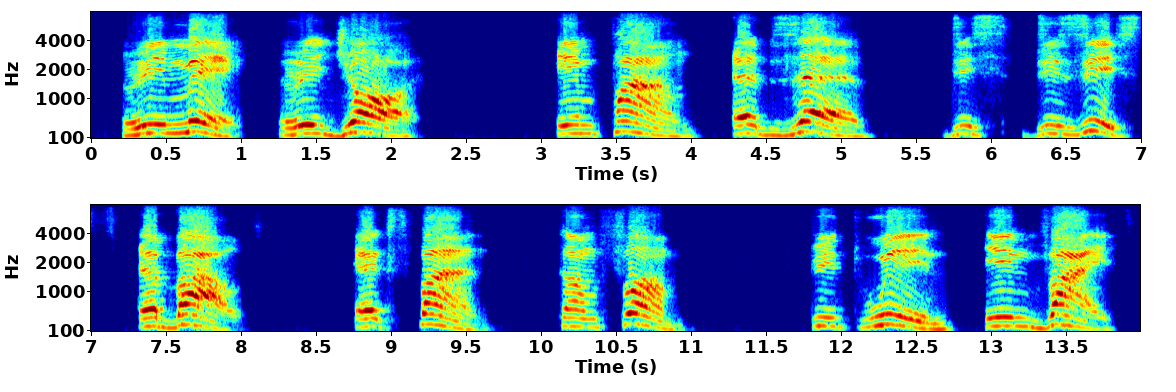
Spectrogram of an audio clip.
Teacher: you bypass the prefix and you stress the second syllable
